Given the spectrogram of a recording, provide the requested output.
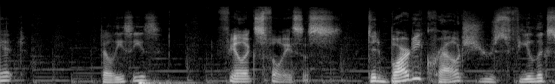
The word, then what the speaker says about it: Felix Felicis: Crouch use how do you say It felices Felix felicis did Barty Crouch use Felix felici's in order to impersonate Moody did I say that right close enough use Felix felices felices yes Felix felicis in order to impersonate Moody subscribe to Fan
